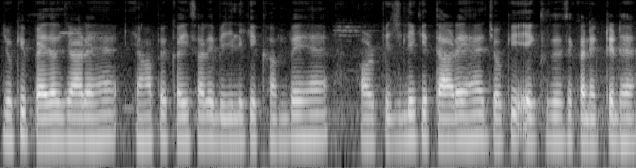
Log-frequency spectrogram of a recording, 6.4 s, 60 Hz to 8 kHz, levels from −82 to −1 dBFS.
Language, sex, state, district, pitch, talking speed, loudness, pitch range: Hindi, male, Bihar, Katihar, 135 Hz, 225 wpm, -19 LUFS, 135-140 Hz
